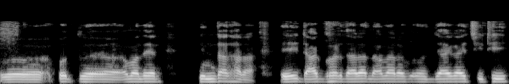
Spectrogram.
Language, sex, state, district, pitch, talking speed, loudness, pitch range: Bengali, male, West Bengal, Purulia, 130 Hz, 140 wpm, -15 LUFS, 125-130 Hz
